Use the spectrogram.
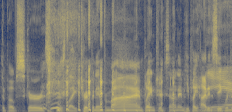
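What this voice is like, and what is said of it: Usual voice. Nothing is said of it.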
